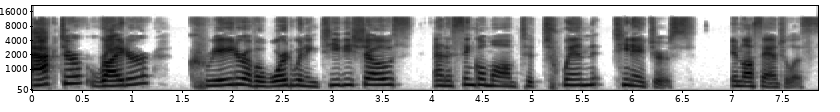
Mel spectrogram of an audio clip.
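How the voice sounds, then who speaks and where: A woman with a high pitch speaks fairly slowly in a bright, sharp tone with ordinary pitch variation, the sound dry and close with no echo over a quiet background. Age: 60s. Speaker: podcast co-host and beauty business owner. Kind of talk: interview conversation. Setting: video call.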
